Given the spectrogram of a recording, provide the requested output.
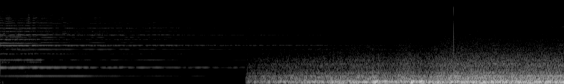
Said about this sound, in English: All right, I am driving into Scunthorpe.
